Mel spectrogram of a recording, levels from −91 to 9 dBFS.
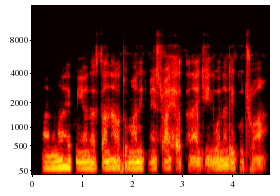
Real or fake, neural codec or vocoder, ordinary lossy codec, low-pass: real; none; Opus, 24 kbps; 7.2 kHz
